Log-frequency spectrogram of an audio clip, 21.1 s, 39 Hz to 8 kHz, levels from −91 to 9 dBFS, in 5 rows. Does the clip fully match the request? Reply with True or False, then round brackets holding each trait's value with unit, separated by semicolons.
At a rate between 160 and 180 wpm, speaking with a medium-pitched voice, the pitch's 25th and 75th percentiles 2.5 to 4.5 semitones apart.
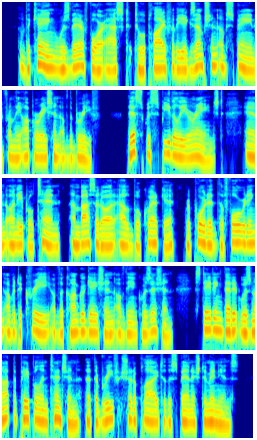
False (165 wpm; 120 Hz; 2.8 semitones)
